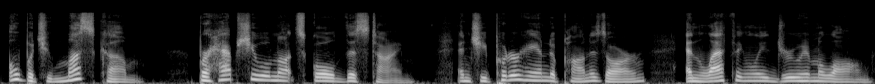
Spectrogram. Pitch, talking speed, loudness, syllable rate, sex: 150 Hz, 170 wpm, -19 LUFS, 4.1 syllables/s, male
